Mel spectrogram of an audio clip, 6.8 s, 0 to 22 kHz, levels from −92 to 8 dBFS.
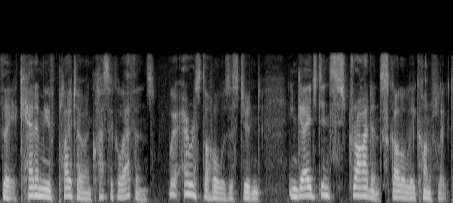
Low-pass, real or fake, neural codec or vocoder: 7.2 kHz; real; none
